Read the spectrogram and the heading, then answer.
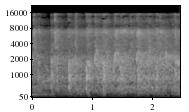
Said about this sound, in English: People clapping for me, I appreciate it.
